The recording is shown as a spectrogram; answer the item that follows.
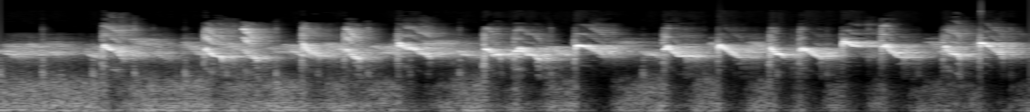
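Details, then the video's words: Malaysian Oriental white-eye hobby bird in buka sing (open singing): a dense, rapid series of high, bright chirps and down-sliding whistled notes, nearly continuous for five seconds. "Malaysian Mata Puteh Buka Sing"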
